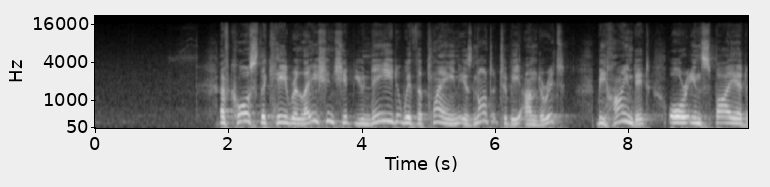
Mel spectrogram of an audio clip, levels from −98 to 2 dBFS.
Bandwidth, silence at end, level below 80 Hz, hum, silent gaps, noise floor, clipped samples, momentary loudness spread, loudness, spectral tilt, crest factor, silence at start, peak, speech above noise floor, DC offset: 15.5 kHz; 0 s; -48 dBFS; none; none; -59 dBFS; under 0.1%; 8 LU; -21 LUFS; -6.5 dB/octave; 18 dB; 1.7 s; -4 dBFS; 38 dB; under 0.1%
